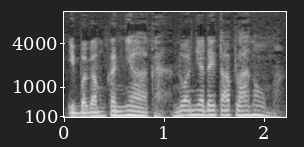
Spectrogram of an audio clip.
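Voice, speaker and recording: Actor as husky, earnest Ilocano village driver. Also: male voice, medium pitch, fast talker, darkish tone, natural voice. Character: bashful village male driver, earnest and helpful. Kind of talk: Ilocano radio drama acting.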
